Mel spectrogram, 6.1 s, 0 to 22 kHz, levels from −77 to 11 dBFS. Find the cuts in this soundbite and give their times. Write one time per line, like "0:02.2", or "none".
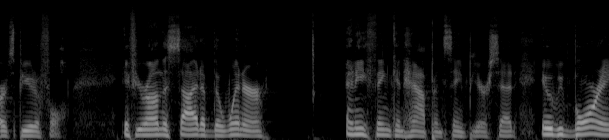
0:03.3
